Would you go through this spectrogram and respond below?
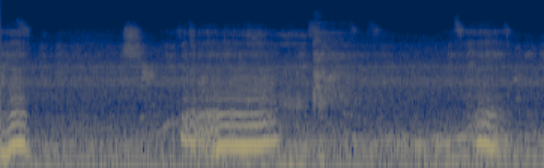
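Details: Husband and French bulldog snoring loudly together: low, buzzing snores with a honking, whistly edge and snuffling breaths over a steady background hum.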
